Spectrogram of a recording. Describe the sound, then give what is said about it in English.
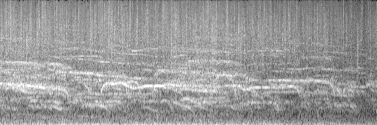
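A dense crowd shrieks and wails in panic as people run and trample each other while a circus big top tent burns, many overlapping high voices rising and falling over a steady rushing roar of movement, loud and continuous throughout, fading slightly toward the end. “People are running everywhere. The screams are awful.”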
